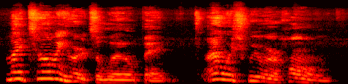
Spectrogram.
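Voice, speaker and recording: A storybook reader voicing a timid, whiny young boy dragon with a nervous, squeaky manner. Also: wildly swooping pitch, normal speed, warm tone, echoey room. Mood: queasy, whiny.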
